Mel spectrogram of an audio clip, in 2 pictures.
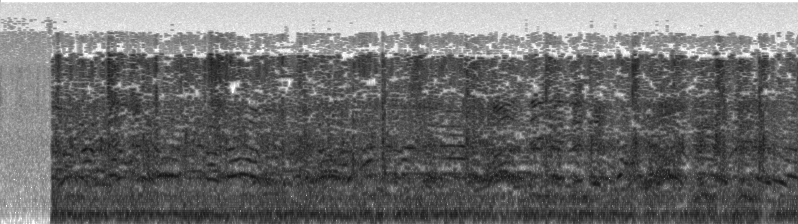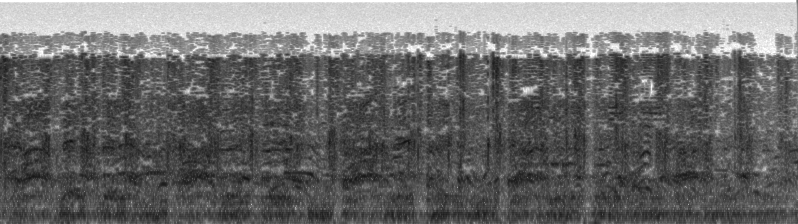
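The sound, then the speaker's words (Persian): Protesters gathered outside the home and office of the Dasht-e Azadegan member of parliament chant the slogan "Heyhat minna al-dhilla" in a loud, unbroken mass of shouting voices that holds steady throughout. “یکی از ویدیوها نشون میده مردم معترض مقابل منزل و دفتر قاسم ساعدی، نماینده دشت آزادگان، تجمع کردند و شعار هیهات من نزل نسل میدن. ما هم بشنویم این صدا.”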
